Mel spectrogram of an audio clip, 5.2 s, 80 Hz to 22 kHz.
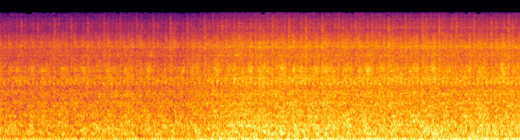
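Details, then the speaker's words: WW2 Willys jeep engine tuned with a Colortune plug, mixture deliberately set lean (flame white and intermittent): low heavy idle with uneven labouring beat about three a second and faint knocking, possible detonation; lean mixture rough idle. "Yeah, white and intermittent. Yeah, I can see the whiteness, but the engine's running really intermittently."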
